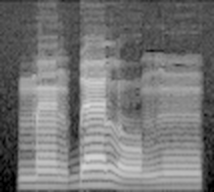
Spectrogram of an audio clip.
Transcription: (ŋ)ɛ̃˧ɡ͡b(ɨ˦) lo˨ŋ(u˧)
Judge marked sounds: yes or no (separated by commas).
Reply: no, no, no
